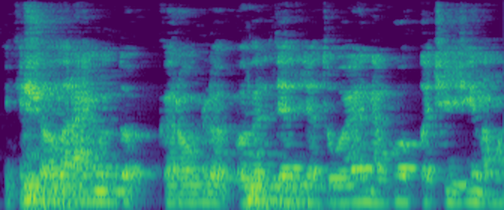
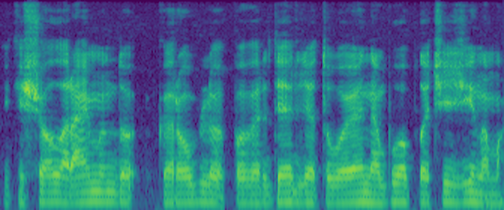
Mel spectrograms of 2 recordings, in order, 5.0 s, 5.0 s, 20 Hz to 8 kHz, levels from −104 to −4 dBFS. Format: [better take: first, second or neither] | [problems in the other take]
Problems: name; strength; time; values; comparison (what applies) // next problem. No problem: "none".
second | noise reduction (classical method WPE with log-MMSE)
